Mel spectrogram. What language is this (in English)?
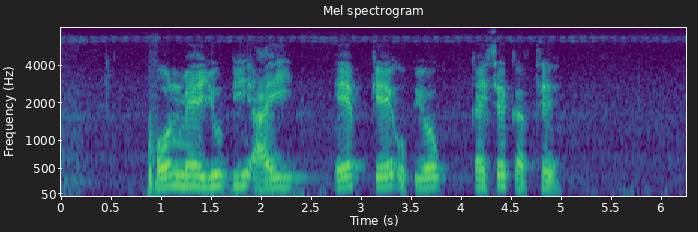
Chhattisgarhi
